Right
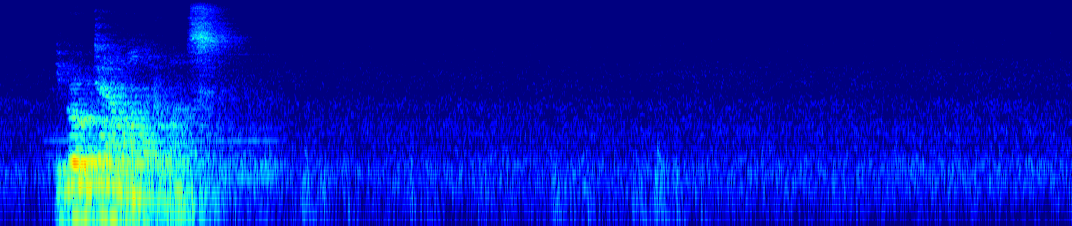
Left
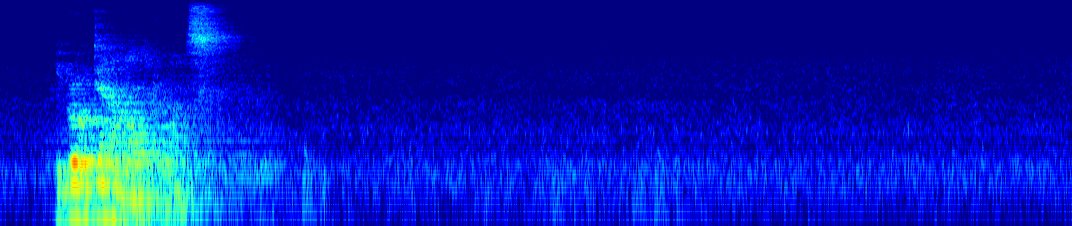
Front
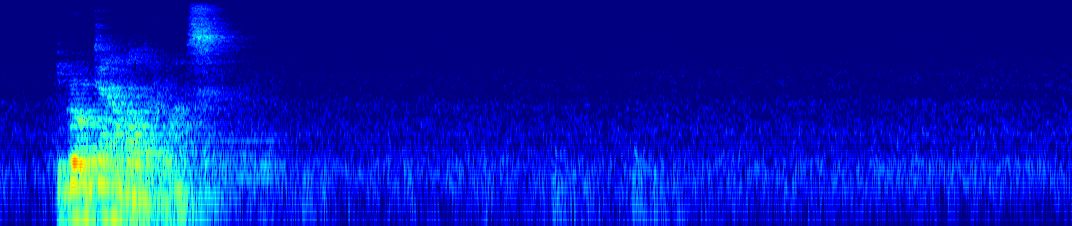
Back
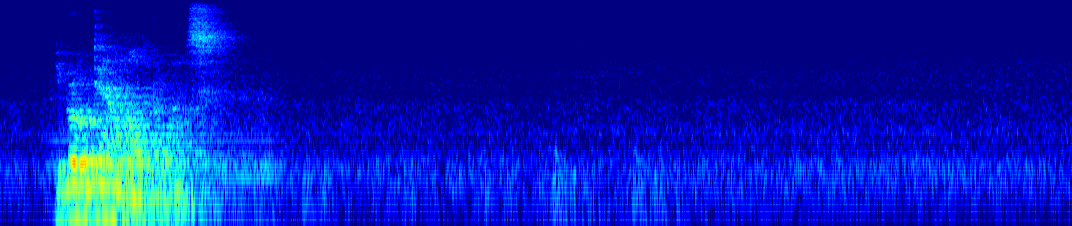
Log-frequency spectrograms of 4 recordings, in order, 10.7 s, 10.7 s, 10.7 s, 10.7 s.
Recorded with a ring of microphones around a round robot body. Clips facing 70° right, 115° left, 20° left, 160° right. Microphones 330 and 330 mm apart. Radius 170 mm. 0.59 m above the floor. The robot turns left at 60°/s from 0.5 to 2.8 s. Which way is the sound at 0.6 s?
150° right.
